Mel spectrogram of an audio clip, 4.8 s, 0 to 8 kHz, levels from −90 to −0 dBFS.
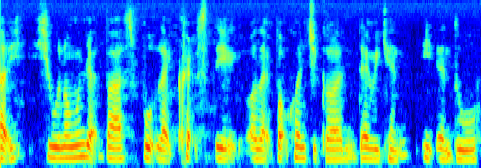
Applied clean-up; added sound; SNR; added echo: none; none; none; none.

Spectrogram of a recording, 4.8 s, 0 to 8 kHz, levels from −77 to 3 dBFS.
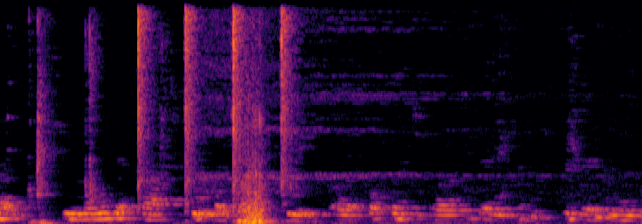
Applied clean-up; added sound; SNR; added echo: classical method WPE with log-MMSE.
